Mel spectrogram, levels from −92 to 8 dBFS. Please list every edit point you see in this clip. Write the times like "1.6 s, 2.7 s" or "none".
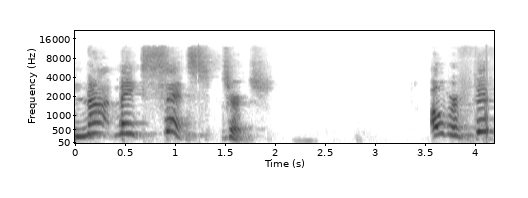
1.5 s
